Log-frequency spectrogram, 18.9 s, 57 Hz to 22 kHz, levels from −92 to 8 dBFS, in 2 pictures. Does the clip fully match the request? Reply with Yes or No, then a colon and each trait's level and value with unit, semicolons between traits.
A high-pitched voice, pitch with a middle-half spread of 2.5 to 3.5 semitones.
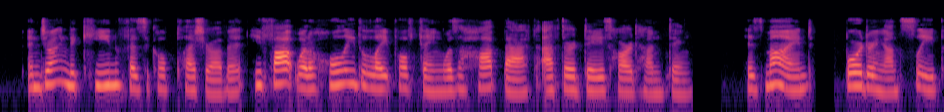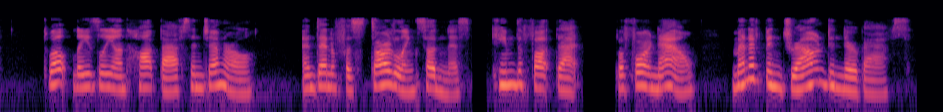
No: high, 205 Hz; average, 4.3 semitones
